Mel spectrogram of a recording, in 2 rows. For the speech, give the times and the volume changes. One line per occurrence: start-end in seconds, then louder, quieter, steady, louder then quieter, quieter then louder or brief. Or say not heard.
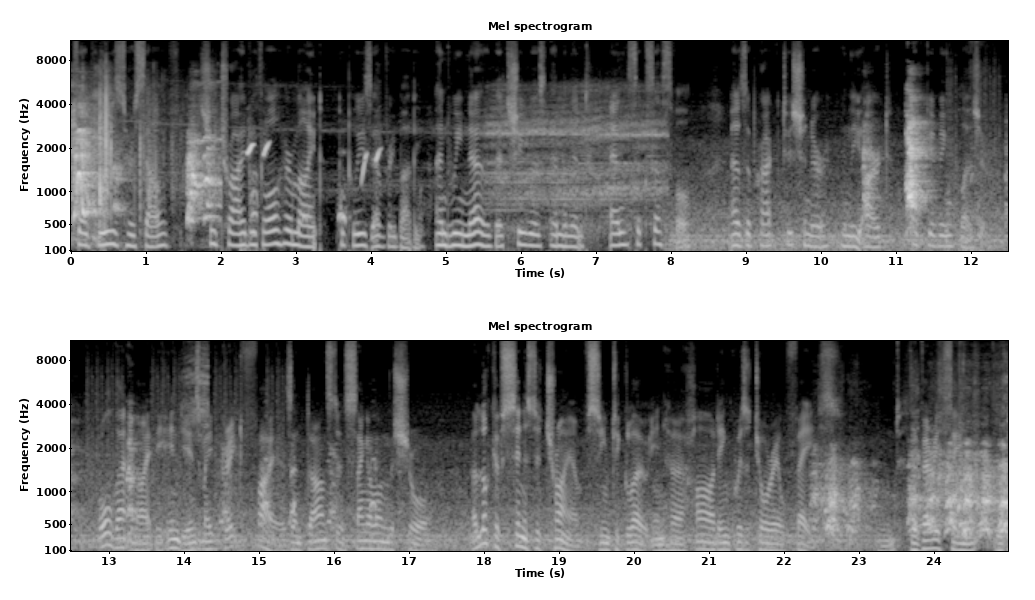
0.0-24.9 steady.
